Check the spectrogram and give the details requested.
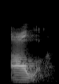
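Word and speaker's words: الله: single deity or God which in Arabic is pronounced Allah that's gonna be important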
